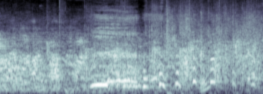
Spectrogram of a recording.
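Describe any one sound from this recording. A middle-aged man laughs heartily into a microphone.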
